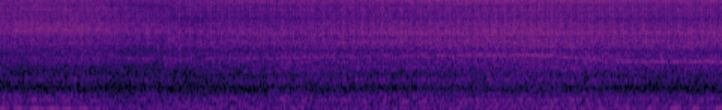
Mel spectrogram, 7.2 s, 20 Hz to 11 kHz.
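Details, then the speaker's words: Triumph Spitfire with rebuilt engine, idling about 900 rpm as the choke comes off, run with no cooling system until steam appears: low, soft, even throb with no knocks or misses. Engine runs very well. "That's running really well. Wow. Engine sounds absolutely sweet. About 900 RPM."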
